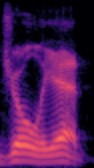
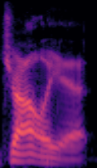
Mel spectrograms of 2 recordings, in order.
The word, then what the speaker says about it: Joliet: Yeah, and I'm glad you that you said Joliet because uh it's not pronounced jolly yet because there's nothing jolly about it.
